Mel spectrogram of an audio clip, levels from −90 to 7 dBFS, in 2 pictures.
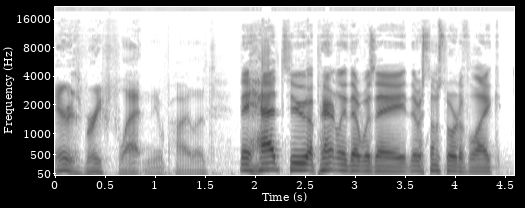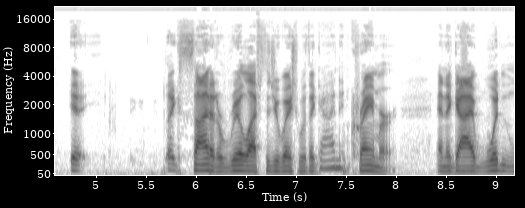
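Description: At 6.13 s and 7.46 s the speech jumps ahead as compressed frames are skipped. The decoder lost roughly 200 ms, then roughly 50 ms, which fits dropped blocks of about seven and two 26.1 ms frames.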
